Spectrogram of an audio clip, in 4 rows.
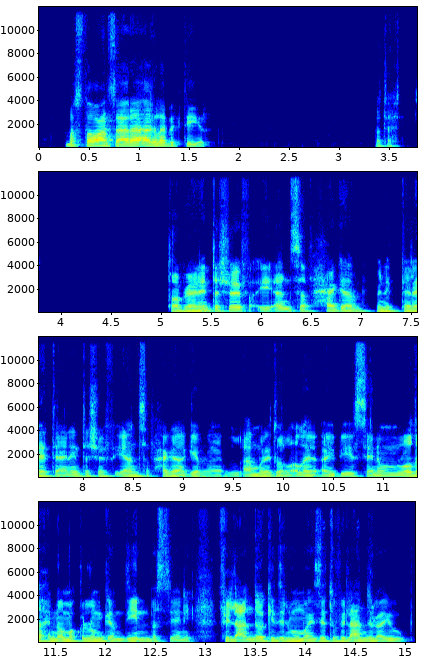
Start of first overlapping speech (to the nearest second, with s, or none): none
